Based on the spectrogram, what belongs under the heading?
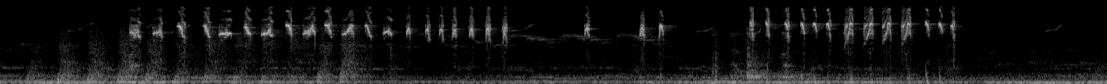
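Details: Kolibri wulung sunbird in energetic song, used to prompt young birds to sing: long bursts of rapid, evenly spaced sharp high chips, a short silent gap, then another fast, slightly higher chipping run.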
